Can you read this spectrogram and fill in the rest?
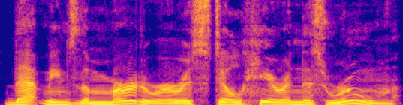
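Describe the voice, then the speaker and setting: A man's voice: on the high side, animated, moderate pace, no echo, clean studio sound, pitched above the performer's own voice, close to an everyday voice. A man voicing an earnest, mournful teenage boy explaining himself in a storybook. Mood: earnest reasoning.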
